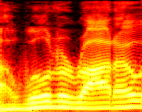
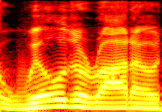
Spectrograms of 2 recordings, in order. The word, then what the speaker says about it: Wilderado: give a little backstory to the listeners uh wi Dorado is a rock band from Tulsa Oklahoma named after will dado Texas but will Dorado uh for Texas is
